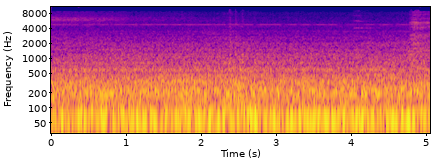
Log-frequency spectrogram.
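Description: A stationary train hums steadily with a low drone.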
